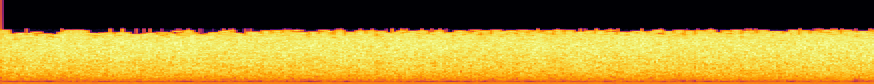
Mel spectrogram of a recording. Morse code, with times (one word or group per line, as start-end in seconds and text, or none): none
